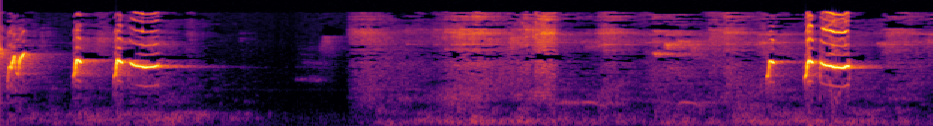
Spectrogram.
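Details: Sooty-headed bulbul lure call: short sharp notes each followed by a clear falling whistle, a quiet gap with faint background sounds, then the same phrase again.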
